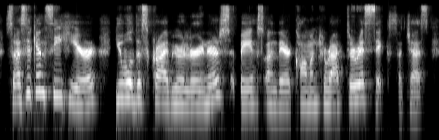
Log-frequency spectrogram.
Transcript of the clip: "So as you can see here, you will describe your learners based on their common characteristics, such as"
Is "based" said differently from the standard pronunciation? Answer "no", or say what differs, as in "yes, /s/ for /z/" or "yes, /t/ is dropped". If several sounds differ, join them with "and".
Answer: no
